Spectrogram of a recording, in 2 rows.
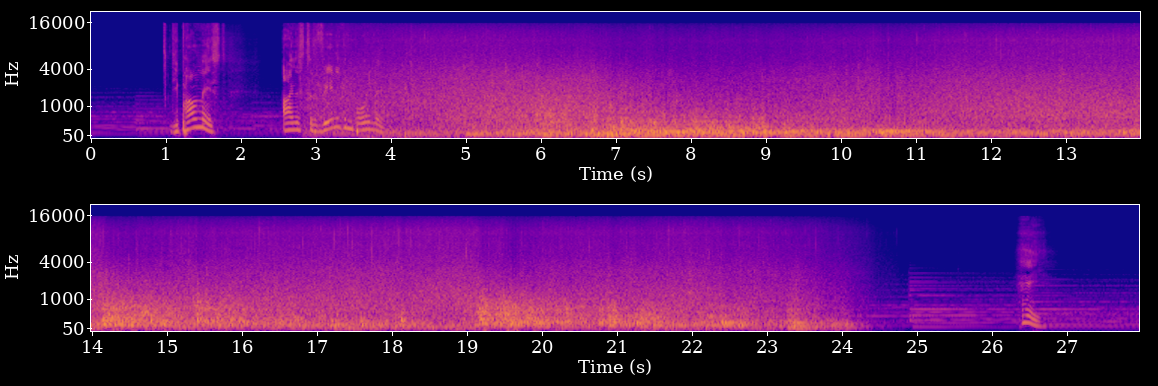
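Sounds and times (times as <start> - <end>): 
speech: 1.0 - 2.0, 2.6 - 4.2
steady heavy rain hissing: 2.6 - 24.4
deep rolls of thunder rumbling: 3.6 - 24.3.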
